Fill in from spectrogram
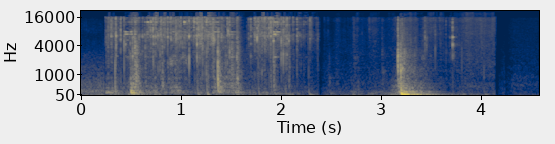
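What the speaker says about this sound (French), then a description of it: "Vous avez entendu la porte, donc on est rentré" Keys jangle at a front door, bright metallic rattling for a couple of seconds, then a single heavy thud as the door shuts, followed by silence.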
